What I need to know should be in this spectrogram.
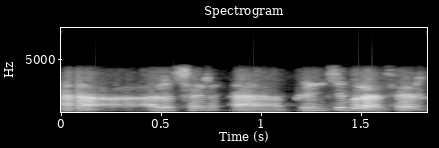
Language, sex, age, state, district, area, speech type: Tamil, male, 18-30, Tamil Nadu, Viluppuram, urban, conversation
